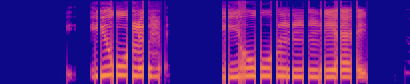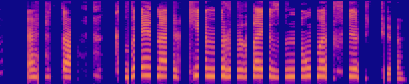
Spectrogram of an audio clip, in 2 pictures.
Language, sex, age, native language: Icelandic, male, 11, Slovak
